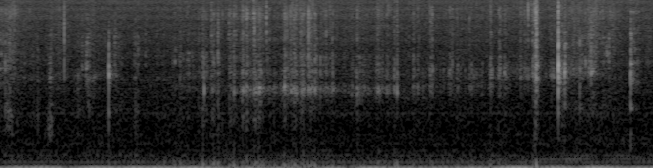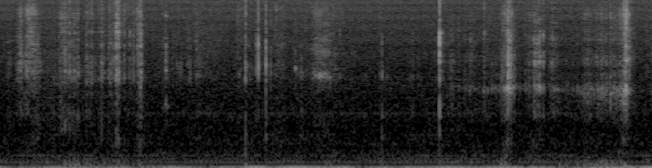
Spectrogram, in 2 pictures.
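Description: A metal utility knife blade scrapes the edge of a solid, dry, oval blue soap bar held in the hand, shaving it into long curls. Irregular, quick strokes give crisp, dry scraping and shaving sounds with bright edges over a steady low hum.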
